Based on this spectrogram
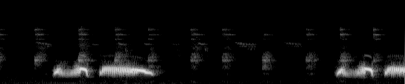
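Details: A spotted dove used as a decoy, cooing to spur fighting: two low phrases, each a quick two-part coo running into a long sliding coo, with faint ticking clicks in the background.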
